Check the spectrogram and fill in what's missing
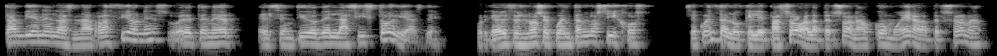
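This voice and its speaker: A man's voice: mid-range voice, animated, moderate pace, darkish tone, dull audio. A man with a Spain Spanish accent, teaching a verse-by-verse Hebrew Bible lesson. He explains step by step, counts letters aloud and checks in often with his listeners.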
